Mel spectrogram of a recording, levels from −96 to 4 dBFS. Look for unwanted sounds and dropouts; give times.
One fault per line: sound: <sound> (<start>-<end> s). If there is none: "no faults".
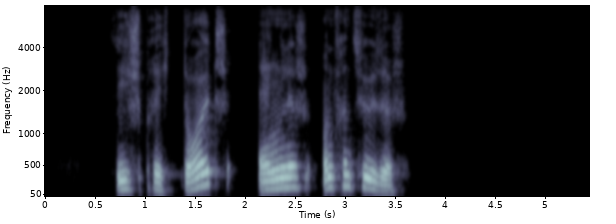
no faults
